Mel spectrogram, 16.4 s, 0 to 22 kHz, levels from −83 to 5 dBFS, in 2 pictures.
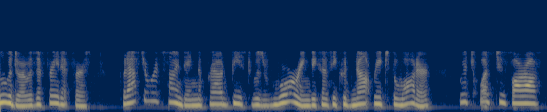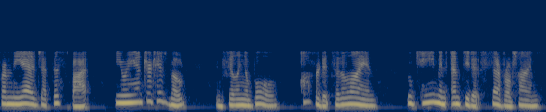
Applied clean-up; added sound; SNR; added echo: none; none; none; none.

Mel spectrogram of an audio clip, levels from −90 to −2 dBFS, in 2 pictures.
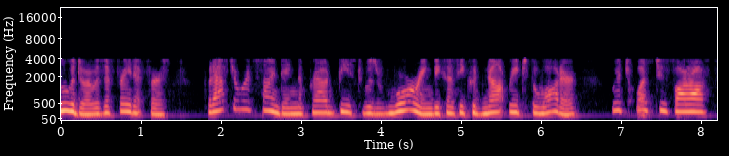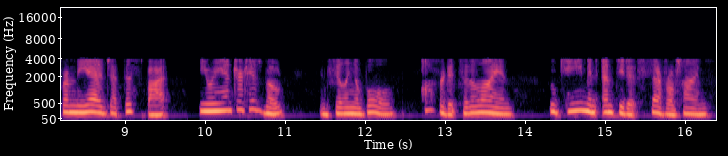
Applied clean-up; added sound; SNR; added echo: neural mask model Resemble Enhance denoiser.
